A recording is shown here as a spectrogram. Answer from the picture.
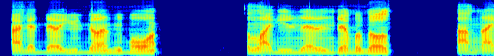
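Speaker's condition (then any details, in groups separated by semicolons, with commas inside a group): Laryngectomy; electrolarynx speech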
